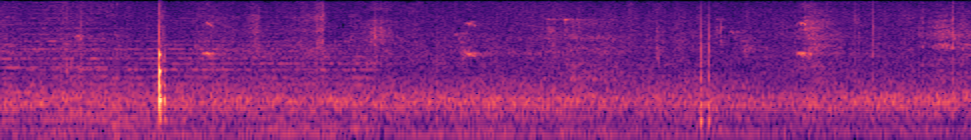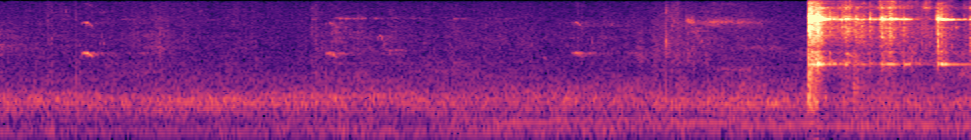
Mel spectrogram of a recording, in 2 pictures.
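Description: Soft background music, then near the end a sudden loud metallic clank and jingle of a disc striking the chains of a disc golf basket.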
